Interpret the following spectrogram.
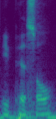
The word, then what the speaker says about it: epistle: Remember that T is silent in often. Other examples are apostle, epistle, soften, and hasten.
